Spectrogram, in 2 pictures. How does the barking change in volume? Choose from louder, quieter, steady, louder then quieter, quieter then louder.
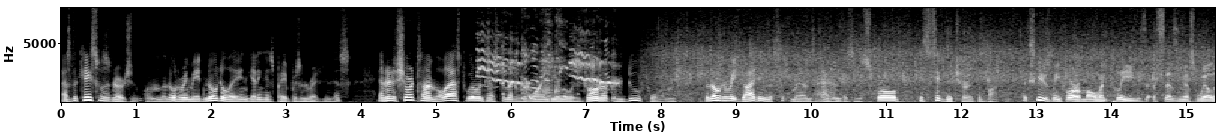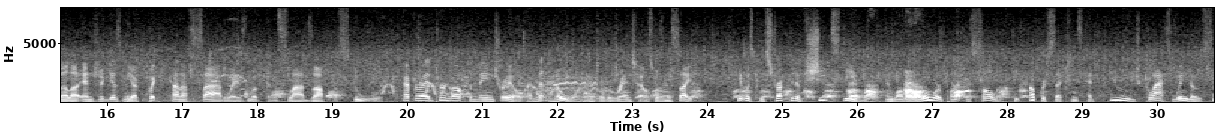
louder.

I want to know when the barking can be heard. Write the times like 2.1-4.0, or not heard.
17.6-28.6.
